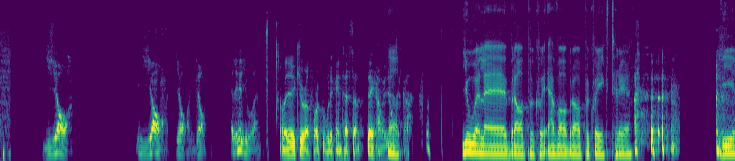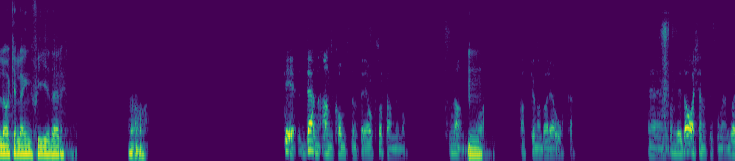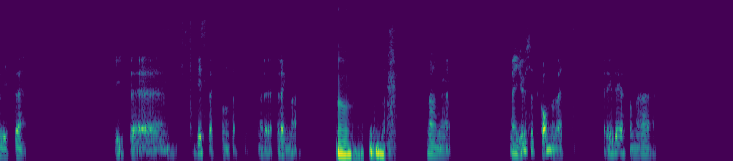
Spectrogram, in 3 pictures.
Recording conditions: poor sound quality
